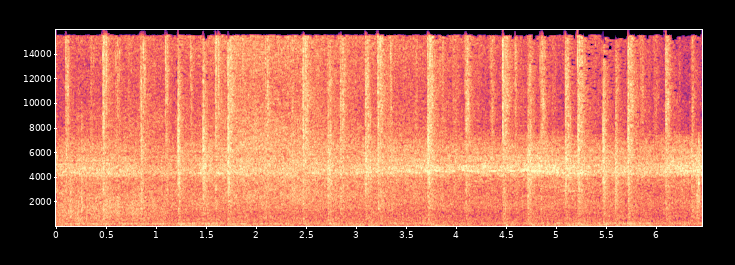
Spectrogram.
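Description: A ship's engine drones steadily under a loud, constant rush of wind and sea in heavy weather, heard from inside the wheelhouse, with many small ticks running through it.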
